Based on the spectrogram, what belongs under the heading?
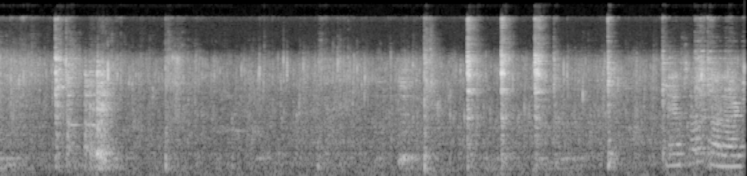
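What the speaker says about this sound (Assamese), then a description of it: "মই এবাৰ এইখিনি লৰাই দিম।" A spoon stirs a vegetable curry with jackfruit (kothal sabji) in a pot, making irregular metallic scrapes and clinks over a soft simmering background, fairly close.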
